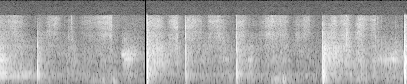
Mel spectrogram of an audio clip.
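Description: Very faint chalk on a blackboard: a few light taps and scratches of the chalk as a word is written, otherwise near silence.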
